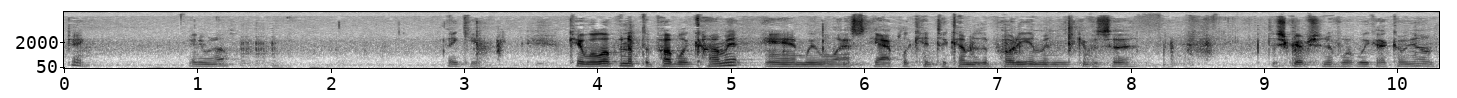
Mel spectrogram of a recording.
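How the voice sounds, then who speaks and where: A man chairing a public meeting moves things along with short procedural lines. His voice is flat and even, at a middle pitch. The recording has clear background noise. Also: brisk, pauses often. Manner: brief, procedural. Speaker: commission chair.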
